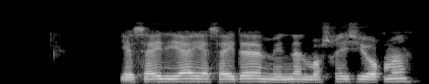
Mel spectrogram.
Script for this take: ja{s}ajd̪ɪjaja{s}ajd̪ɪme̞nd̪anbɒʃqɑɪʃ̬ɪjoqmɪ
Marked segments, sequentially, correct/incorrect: correct, correct

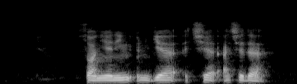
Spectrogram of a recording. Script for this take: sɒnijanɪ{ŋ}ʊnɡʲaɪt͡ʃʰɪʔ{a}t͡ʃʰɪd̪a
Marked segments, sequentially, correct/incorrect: correct, correct

